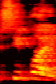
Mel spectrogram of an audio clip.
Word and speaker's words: sepoy: वहीं जो सिपॉय थे, सिपॉय कौन थे? सिपाही। ठीक है, उनको सिपाही बोलना तो नहीं आ रहा था ऑब्वियसली, तो दे प्रोनाउंस लाइक अ सिपॉय।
